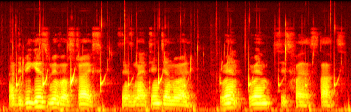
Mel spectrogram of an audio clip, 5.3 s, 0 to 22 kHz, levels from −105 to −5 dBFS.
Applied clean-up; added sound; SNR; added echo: none; Drip / Sink (filling or washing) / Water tap, faucet; 10 dB; none.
